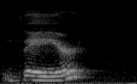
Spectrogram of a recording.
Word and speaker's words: there: Então, você vai utilizar a palavra there com o verbo to be, certo? Vamos treinar a pronúncia desta palavra. There, there. Nós temos aí o som do TH.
